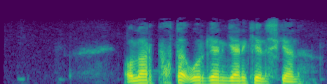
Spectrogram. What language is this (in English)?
Uzbek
